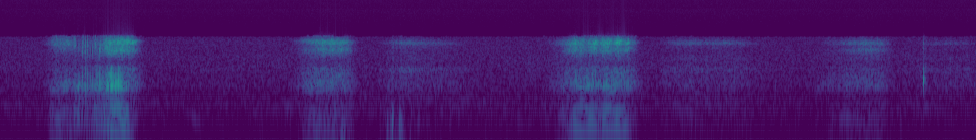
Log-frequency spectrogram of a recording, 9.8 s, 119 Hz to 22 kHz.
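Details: 7-year-old child snoring: irregular snoring breaths, about 12 a minute, some louder and rougher than others, in a quiet room.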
